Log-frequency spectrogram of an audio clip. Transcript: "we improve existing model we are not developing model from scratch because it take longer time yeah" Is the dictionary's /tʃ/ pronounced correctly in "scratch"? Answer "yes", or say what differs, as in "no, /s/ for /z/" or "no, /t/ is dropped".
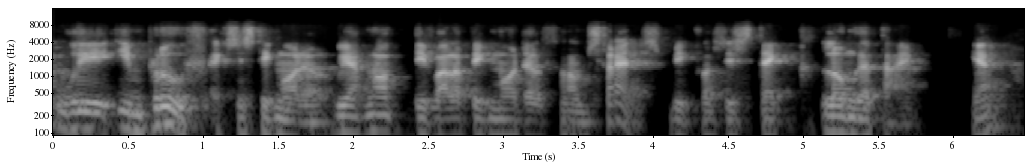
no, /s/ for /tʃ/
